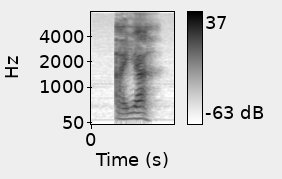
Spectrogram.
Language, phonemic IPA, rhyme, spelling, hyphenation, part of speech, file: Dutch, /ˈaː.jaː/, -aːjaː, aja, aja, noun, Nl-aja.ogg
- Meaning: ayah, verse of the Qur'an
